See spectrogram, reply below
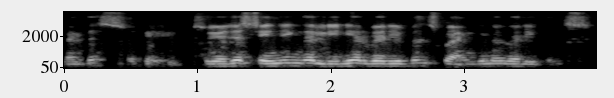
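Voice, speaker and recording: A man's voice: mid-range voice, fairly quick, husky, highs cut off. Man with an Indian accent teaching physics. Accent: Indian English. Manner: steady, explanatory, walks through steps aloud. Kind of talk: classroom lecture.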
